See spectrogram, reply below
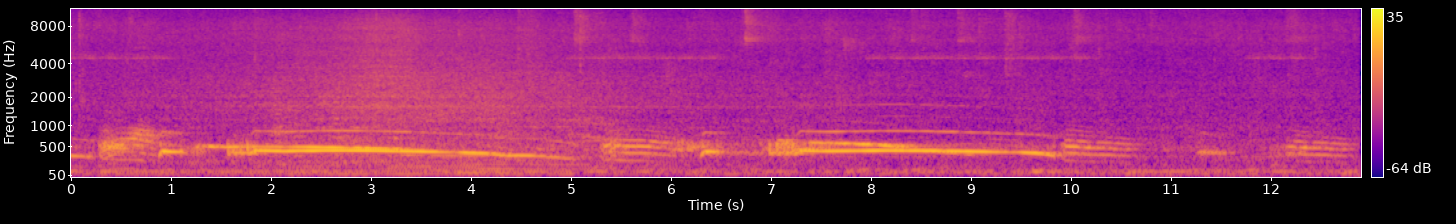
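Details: Young Pelung dove, four months old, from Pakisaji, Malang, still practising but giving a complete song with front, middle and end parts. It makes deep, drawn-out cooing notes that slide slowly downward, in two long phrases with a faint hum behind.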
